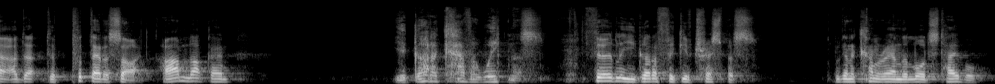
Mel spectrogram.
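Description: A middle-aged male pastor, a native Greek speaker, preaching a sermon in an animated storytelling manner. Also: medium pitch, slightly rough. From Greek heritage, first language Greek. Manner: animated, storytelling with acted voices.

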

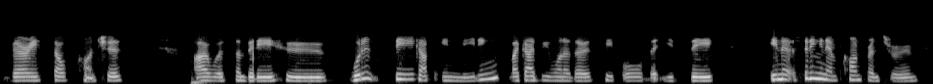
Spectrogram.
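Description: A woman's voice: on the low side, dry recording. A middle-aged woman with an Australian accent, a public speaking coach answering interview questions in an articulate, upbeat way. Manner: articulate, upbeat, laughs readily. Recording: tinny phone line, dry.

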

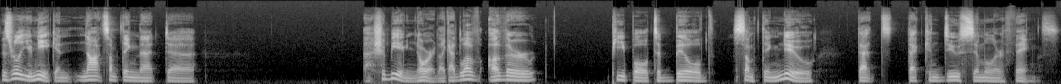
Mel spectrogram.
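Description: A man's voice: mid-range voice, a little slow, long pauses, a little mellow, dry recording, studio quality. A man hosting a podcast interview in an enthusiastic, rambling, conversational way. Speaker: podcast host.

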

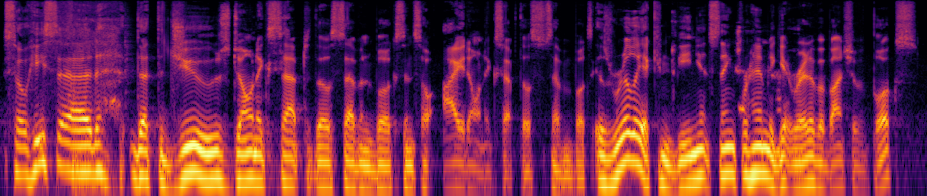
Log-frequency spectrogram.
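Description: Middle aged american guy, real deep voice, explains bible stuff like a chat, keeps checking you follow. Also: animated, moderate pace, few pauses, mellow, no room sound. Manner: explanatory, checks understanding with short questions. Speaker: host answering Bible questions. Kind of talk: conversational religious teaching.

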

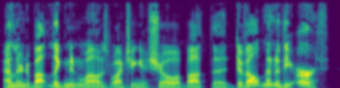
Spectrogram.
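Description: A man's voice: medium pitch, lively intonation, rapid-fire, no room sound, clean studio sound. A man hosting a podcast, chatting casually and explaining science news in a conversational way. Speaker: podcast host.

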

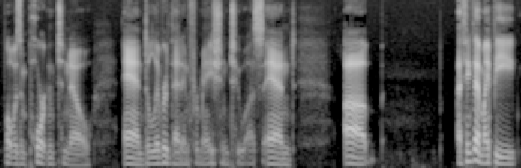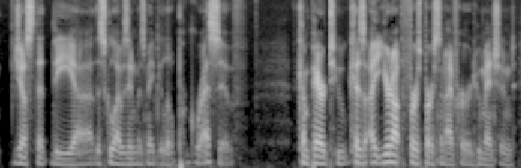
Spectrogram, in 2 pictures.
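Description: Gravelly, low-voiced man chatting thoughtfully. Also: fairly even intonation, moderate pace, fairly bright tone, dry recording, clean studio sound. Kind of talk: casual personal anecdotes.

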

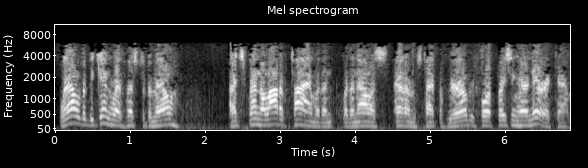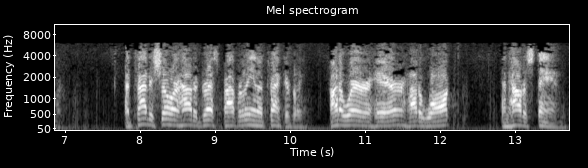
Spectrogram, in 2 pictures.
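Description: A man's voice: a little high, fairly quick. A man giving formal, explanatory scripted answers as a guest expert in a 1930s radio interview. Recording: muffled 1930s radio broadcast, faint noise.

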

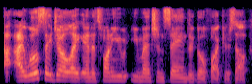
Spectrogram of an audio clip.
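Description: A man co-hosting a podcast, telling an animated story in casual chat and laughing between lines. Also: on the high side, a little fast. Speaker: podcast co-host. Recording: dull lo-fi podcast audio.

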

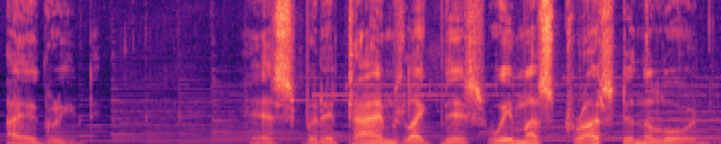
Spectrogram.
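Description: A man reading a story in a dramatic, expressive way, acting out the quoted dialogue. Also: on the low side, slow, soft background music. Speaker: reader of a dramatized true story.

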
